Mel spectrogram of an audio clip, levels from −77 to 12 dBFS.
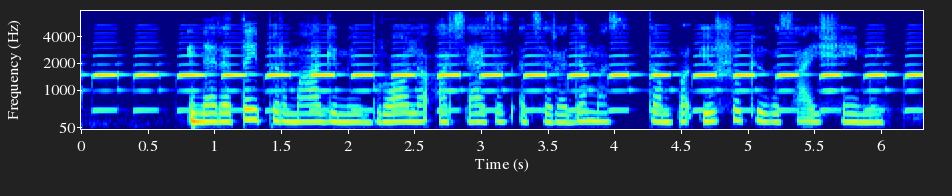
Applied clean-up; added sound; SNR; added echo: none; Harmonica; -4 dB; none.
